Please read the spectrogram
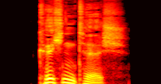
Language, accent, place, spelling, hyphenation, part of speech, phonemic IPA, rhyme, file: German, Germany, Berlin, Küchentisch, Kü‧chen‧tisch, noun, /ˈkʏçn̩ˌtɪʃ/, -ɪʃ, De-Küchentisch.ogg
- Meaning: kitchen table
